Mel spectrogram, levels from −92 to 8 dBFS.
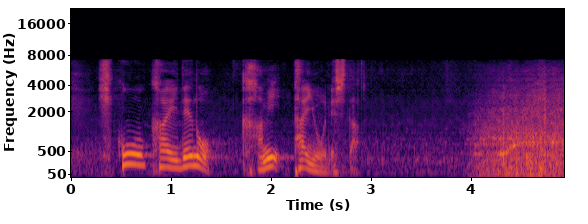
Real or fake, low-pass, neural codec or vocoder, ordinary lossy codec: fake; 7.2 kHz; codec, 24 kHz, 3.1 kbps, DualCodec; MP3, 64 kbps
